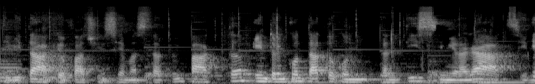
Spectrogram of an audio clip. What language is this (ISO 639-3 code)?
ita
